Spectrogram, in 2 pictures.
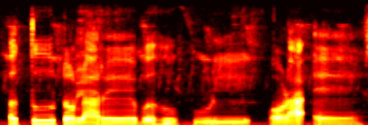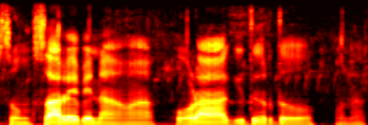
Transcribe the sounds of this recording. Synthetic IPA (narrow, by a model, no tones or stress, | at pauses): ət̪uʈɔlaɾɛbəɦukuɽiɔɽa̰ʔɛsɔŋsaɾɛbɛnawakɔɽaɡid̪əɾd̪ɔ | ɔ̰na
